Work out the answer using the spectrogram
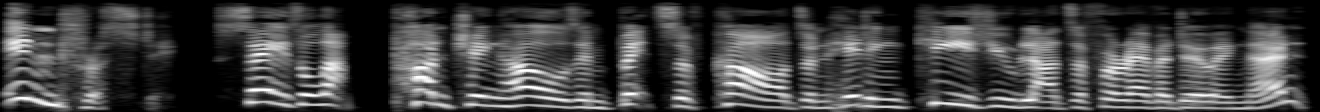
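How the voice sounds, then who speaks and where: A woman performs a bluff older male wizard in charge, from a comic fantasy audiobook. He blusters loudly and bluntly, missing the point. The delivery is forceful and swoops widely, in a dry recording. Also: fairly high pitch, lively intonation, normal speed, no room sound, pitched above the performer's own voice. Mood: blustering, hearty. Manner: blunt, bellowing, obtuse. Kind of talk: acted audiobook dialogue.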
